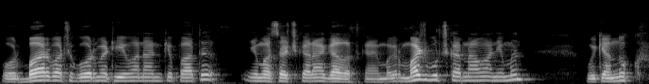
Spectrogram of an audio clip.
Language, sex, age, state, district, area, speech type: Kashmiri, male, 60+, Jammu and Kashmir, Ganderbal, rural, spontaneous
